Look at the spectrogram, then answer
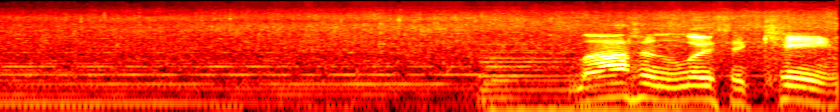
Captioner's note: watefall sounds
